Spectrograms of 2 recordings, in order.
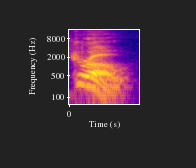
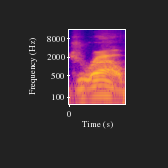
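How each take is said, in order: First: The vowel rhymes with row, as in boat. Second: The vowel does not rhyme with row. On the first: The speaker calls it right. "O W, like row the boat, right?" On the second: The speaker calls it wrong. "Everybody says drow. Bullshit"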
